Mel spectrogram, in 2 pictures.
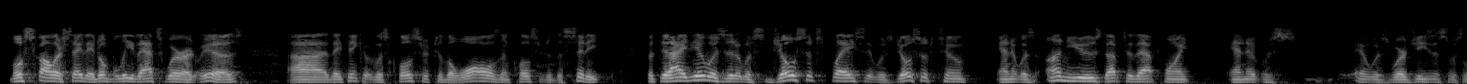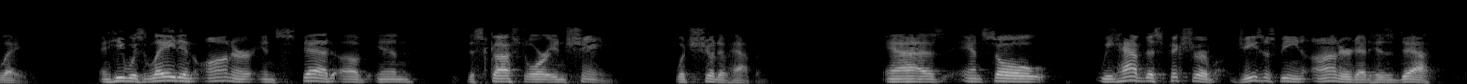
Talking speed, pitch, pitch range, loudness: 175 wpm, 125 Hz, 115-145 Hz, -30 LUFS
